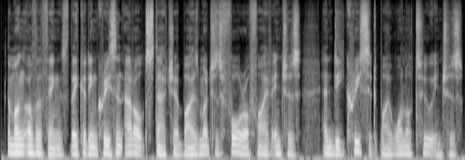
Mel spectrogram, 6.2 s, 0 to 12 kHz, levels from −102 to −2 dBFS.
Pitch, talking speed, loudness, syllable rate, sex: 100 Hz, 240 wpm, -20 LUFS, 6.6 syllables/s, male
